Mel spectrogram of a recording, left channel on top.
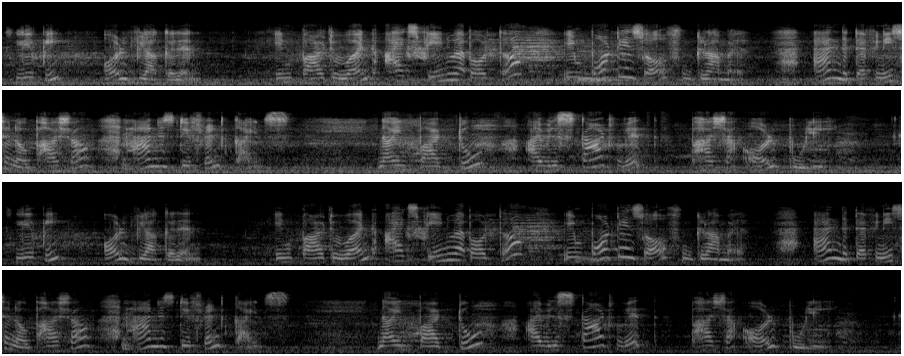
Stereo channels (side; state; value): right; quieter; 8.3 dB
